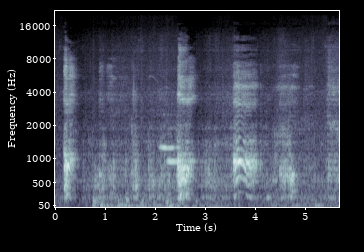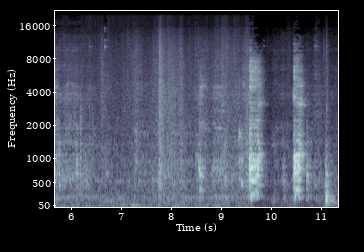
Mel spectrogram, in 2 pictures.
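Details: About seven separate harsh cough bursts, spaced irregularly with quiet gaps and low room noise between: repeated cough.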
